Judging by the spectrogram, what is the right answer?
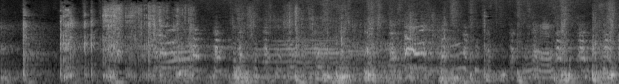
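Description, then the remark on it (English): Several voices imitate clucking chickens, people disguised as chickens while opening crates at an oasis, a busy, overlapping chorus of squawks and clucks that carries on loudly for the whole stretch. “Immediately on arrival at the Oasis, we began to open the crates, having first disguised ourselves as chickens.”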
